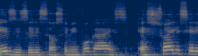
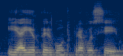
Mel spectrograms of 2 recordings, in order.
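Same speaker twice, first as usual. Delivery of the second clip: ordinary talk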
